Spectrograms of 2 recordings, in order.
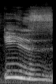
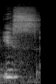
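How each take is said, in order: First: The word ends with a buzzing z sound. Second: The word ends with a hissing s sound. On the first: The speaker calls it right. "It is a zzz sound" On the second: The speaker calls it wrong. "we don't say is"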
